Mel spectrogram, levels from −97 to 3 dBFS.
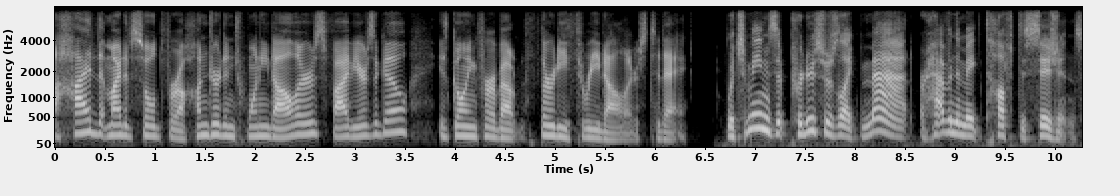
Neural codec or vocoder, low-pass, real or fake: none; 7.2 kHz; real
